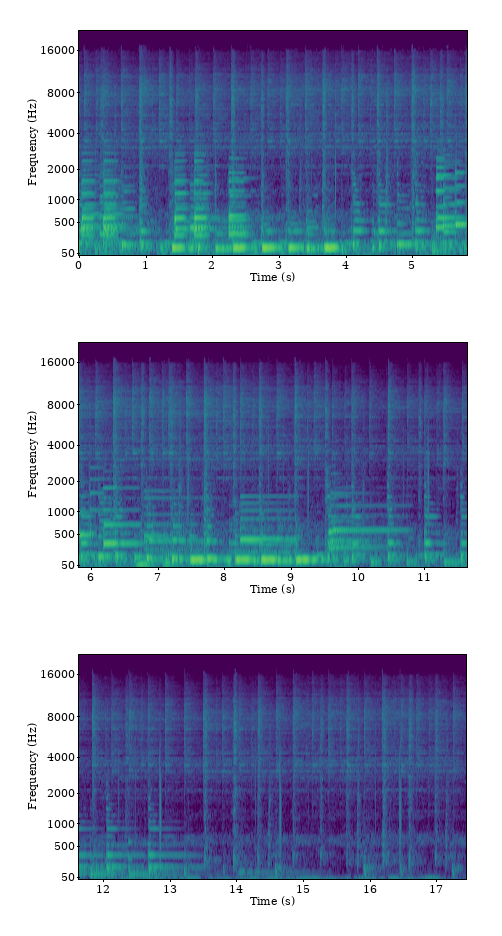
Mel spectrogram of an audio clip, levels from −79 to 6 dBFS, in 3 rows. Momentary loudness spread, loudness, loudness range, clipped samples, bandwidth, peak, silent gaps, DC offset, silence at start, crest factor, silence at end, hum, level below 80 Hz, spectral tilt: 14 LU; -25 LUFS; 12 LU; under 0.1%; 17 kHz; -8 dBFS; none; under 0.1%; 0 s; 18 dB; 0 s; none; -42 dBFS; -5 dB/octave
